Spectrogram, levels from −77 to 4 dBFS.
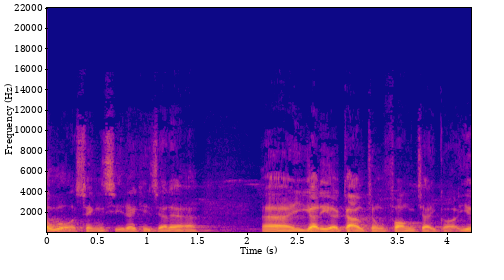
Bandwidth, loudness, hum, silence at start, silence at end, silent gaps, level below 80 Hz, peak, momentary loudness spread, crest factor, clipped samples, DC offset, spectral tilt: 12.5 kHz; -18 LUFS; none; 0 s; 0 s; none; -48 dBFS; 0 dBFS; 8 LU; 16 dB; under 0.1%; under 0.1%; -6 dB/octave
